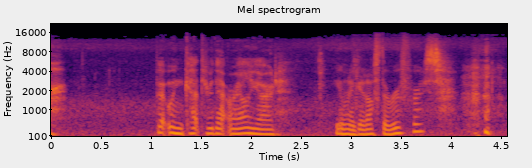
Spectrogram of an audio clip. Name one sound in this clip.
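A second young woman answers calmly.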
